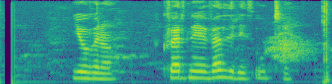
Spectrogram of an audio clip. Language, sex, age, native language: Icelandic, female, 14, Icelandic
